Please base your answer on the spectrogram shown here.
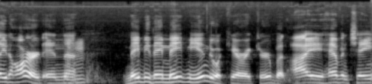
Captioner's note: none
